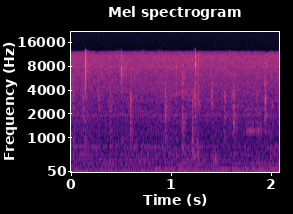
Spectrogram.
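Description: Faint, scattered small clicks and scrapes of multimeter test probe tips being worked into the holes of a mains wall socket, feeling for contact, over a steady low hum.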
